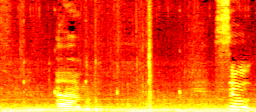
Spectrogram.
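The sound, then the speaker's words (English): Steady low rumble of a car driving along a road and approaching a turn, heard from inside the cabin, with a couple of brief bursts of a voice speaking over the constant road noise. “Let me just get up to this turn. Make sure I don't go into oncoming traffic.”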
